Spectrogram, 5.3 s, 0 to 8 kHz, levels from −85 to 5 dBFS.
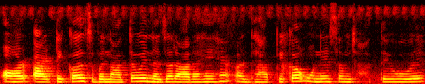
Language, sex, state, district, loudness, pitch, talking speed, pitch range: Hindi, female, Haryana, Rohtak, -18 LUFS, 255 Hz, 135 wpm, 245-265 Hz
